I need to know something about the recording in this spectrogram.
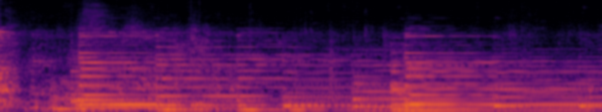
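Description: Piano playing a slow ballad introduction, with sustained chords that enter a little over half a second in and change every second or so.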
